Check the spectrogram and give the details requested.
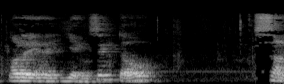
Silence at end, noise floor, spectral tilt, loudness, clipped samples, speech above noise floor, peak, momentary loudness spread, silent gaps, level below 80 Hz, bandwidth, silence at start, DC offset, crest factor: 0 s; -56 dBFS; -5 dB/octave; -21 LUFS; under 0.1%; 36 dB; -4 dBFS; 10 LU; none; -68 dBFS; 11.5 kHz; 0.1 s; under 0.1%; 18 dB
